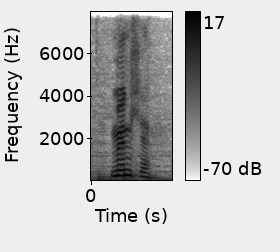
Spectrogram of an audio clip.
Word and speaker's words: München: München.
